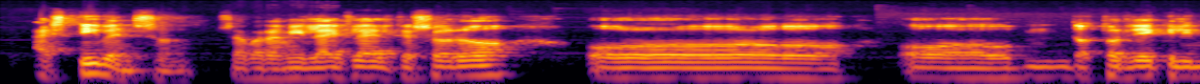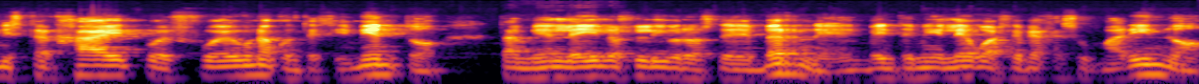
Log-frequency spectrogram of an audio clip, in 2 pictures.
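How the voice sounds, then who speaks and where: This is a normal speaking voice at a fairly slow pace. Its intonation stays fairly even. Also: man, fairly low pitch for a man. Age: 60s. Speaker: writer and literary critic. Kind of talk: interview conversation.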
